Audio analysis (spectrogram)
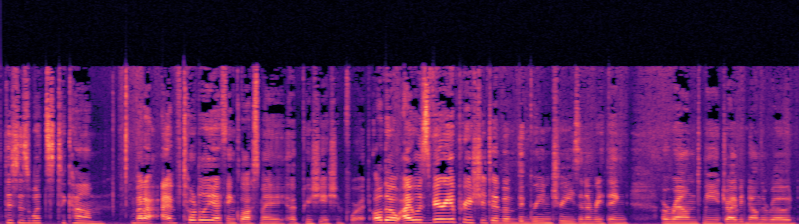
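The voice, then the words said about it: Slightly wonky, worn-out voice. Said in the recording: “my voice is probably a little wonky because I've been singing to the songs ... I'm wearing out my vocal cords”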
